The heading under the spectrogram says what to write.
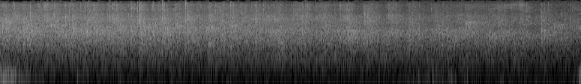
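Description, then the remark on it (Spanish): Steady, sustained applause, a dense crackle of many hands clapping at even loudness throughout, with no voices standing out, sent as a warm applause of blessing to pastors, friends and ministers of God in different countries. “Que Dios los bendiga y les mandamos este caluroso aplauso de bendición.”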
